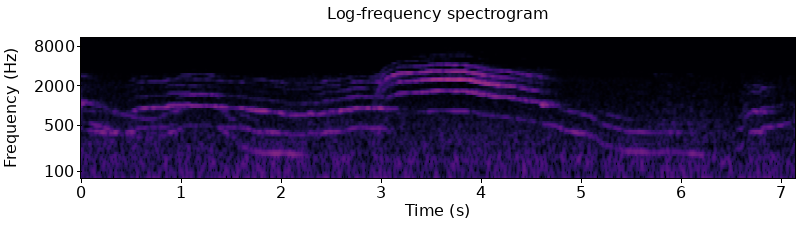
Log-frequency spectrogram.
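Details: Kittens crying: a wavering, mid-pitched meow swells into a loud, rising wail around the middle. It then falls away into lower, fading mews, with a short cry starting at the end.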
